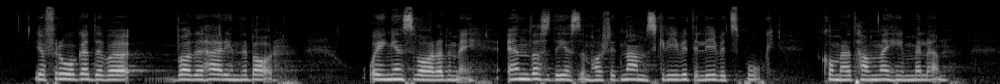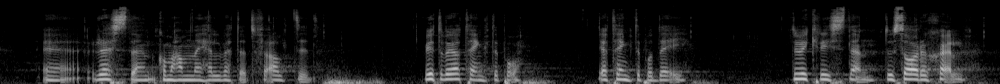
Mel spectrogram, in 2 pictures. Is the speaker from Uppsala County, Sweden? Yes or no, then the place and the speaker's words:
yes; Alunda, Uppsala County, Sweden; där du är hemma i Alunda, där jag kommer ifrån.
